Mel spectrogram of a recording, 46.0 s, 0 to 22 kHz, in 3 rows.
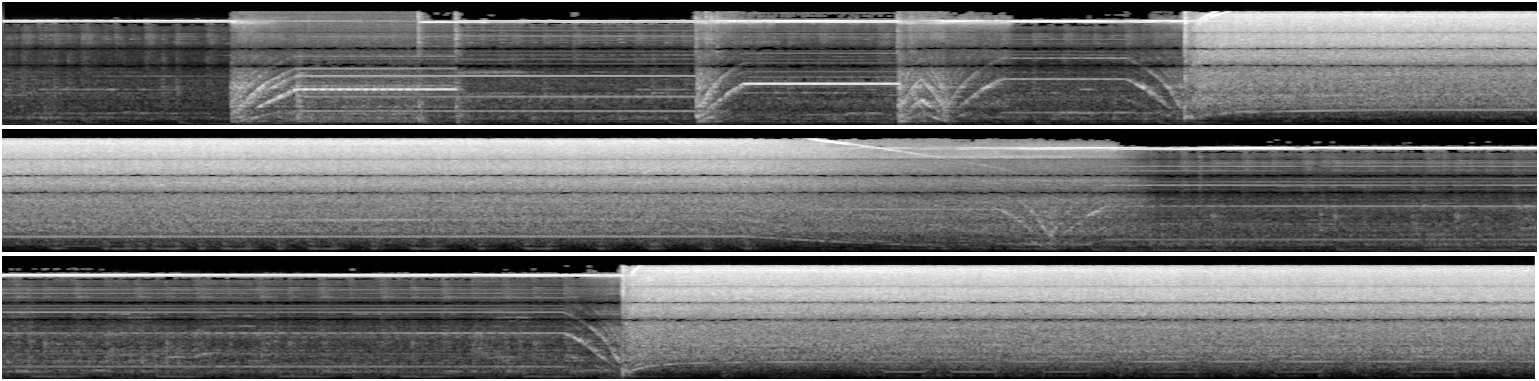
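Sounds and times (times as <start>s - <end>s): machine spindle motor whining: 0.0s - 46.0s.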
